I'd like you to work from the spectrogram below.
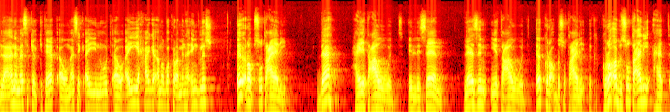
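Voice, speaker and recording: A man with an Egyptian Arabic accent giving a casual spoken English lesson, chatty and direct with viewers, checking in again and again. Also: mid-range voice. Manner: chatty, repeats "تمام؟" often, direct address to viewers. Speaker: English teacher, channel host.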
